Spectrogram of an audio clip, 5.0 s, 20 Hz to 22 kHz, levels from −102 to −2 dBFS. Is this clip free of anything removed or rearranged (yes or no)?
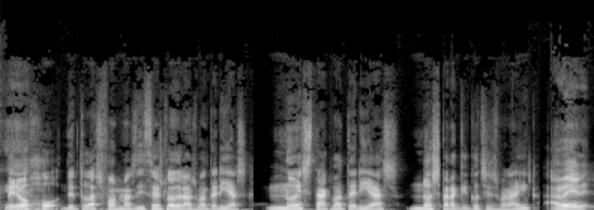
no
